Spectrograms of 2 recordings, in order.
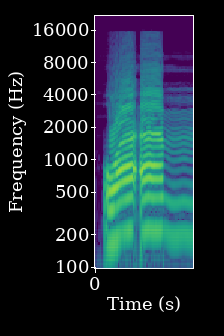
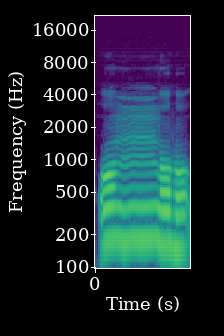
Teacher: bacaan ghunah yaitu suaranya menahan dulu suara mnya sepanjang dua harakat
